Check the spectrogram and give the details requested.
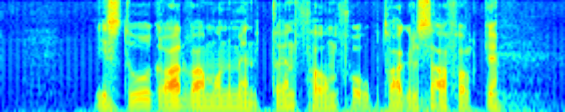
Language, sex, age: Norwegian, male, 32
